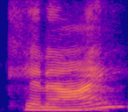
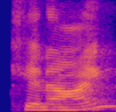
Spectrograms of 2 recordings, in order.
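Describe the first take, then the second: Both takes have the same delivery.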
